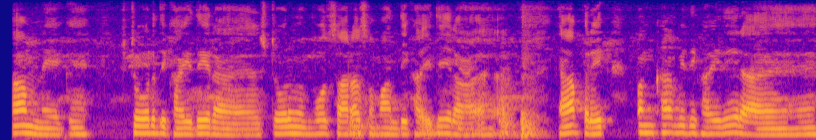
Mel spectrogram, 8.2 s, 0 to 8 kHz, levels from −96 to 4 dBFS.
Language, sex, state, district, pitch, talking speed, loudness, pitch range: Hindi, male, Haryana, Rohtak, 140 Hz, 175 wpm, -17 LUFS, 130-150 Hz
